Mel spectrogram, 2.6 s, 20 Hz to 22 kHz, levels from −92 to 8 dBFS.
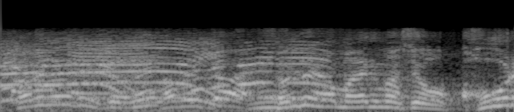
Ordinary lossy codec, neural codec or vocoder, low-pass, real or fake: Opus, 16 kbps; none; 7.2 kHz; real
